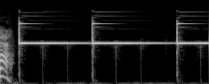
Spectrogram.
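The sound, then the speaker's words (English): A small bell rings three times at a steady pace, each bright ding sustaining a clear high tone that rings on between strikes; loud, with no voices. “Can we get a louder bell?”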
